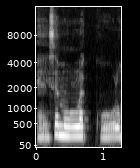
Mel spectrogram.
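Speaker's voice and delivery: low muttering, mumbled words.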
